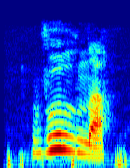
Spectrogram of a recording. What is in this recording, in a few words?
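"вылна", Komi, female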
